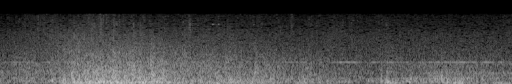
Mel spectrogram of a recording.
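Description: Thunderstorm in the video game Life is Strange, heavy continuous rain with a deep rolling thunder rumble swelling early and fading, loud and enveloping.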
